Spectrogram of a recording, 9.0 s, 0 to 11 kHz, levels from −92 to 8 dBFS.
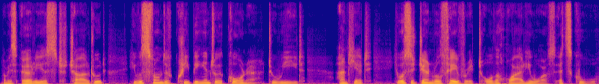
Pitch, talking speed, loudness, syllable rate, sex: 125 Hz, 185 wpm, -20 LUFS, 5.0 syllables/s, male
